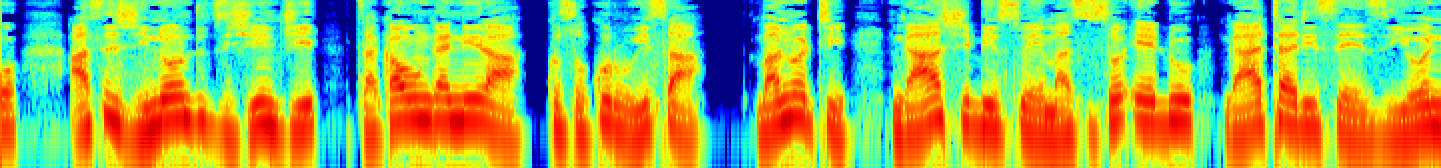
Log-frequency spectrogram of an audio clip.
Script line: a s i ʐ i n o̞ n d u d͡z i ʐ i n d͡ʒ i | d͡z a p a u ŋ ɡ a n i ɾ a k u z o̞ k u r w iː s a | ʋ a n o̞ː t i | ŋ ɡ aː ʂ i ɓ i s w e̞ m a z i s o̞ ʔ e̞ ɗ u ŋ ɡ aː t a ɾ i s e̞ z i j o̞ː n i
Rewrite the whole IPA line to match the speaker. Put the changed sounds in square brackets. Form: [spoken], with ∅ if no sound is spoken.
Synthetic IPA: a s i ʐ i n o̞ n d u d͡z i [ʒ] i n d͡ʒ i | d͡z a [k] a u ŋ ɡ a n i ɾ a k u z o̞ k u r w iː s a | ʋ a n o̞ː t i | ŋ ɡ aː ʂ i ɓ i s w e̞ m a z i s o̞ ʔ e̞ ɗ u ŋ ɡ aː t a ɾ i s e̞ z i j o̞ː n i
